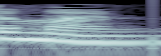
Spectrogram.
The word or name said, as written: teman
